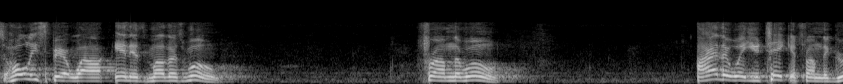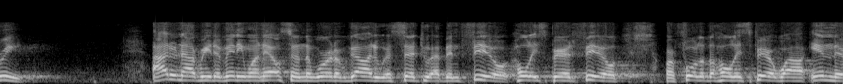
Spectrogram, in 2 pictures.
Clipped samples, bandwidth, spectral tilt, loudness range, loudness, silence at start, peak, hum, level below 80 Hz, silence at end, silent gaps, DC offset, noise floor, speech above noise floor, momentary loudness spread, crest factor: under 0.1%; 7.6 kHz; -5.5 dB/octave; 6 LU; -17 LUFS; 0 s; -4 dBFS; none; -58 dBFS; 0 s; none; under 0.1%; -49 dBFS; 33 dB; 6 LU; 14 dB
